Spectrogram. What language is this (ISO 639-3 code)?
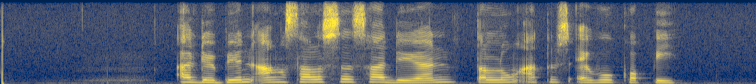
jav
